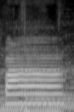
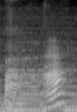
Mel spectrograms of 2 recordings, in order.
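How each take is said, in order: First: The syllable is said with the first tone. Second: The syllable is said with the third tone. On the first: It means eight. "En premier temps" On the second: It means to hold. "En troisième temps"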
